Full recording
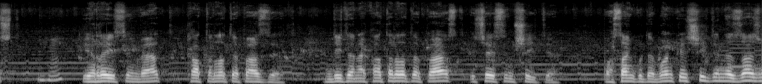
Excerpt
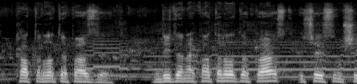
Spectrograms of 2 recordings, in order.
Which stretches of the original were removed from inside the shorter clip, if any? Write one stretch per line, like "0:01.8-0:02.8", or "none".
none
